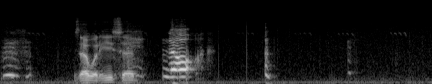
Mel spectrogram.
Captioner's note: crying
